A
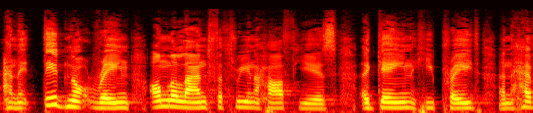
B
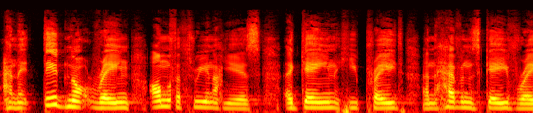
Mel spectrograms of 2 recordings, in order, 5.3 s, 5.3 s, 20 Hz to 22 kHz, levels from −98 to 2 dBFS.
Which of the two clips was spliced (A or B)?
B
